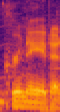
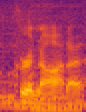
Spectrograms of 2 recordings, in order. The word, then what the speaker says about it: Grenada: in grenada and yes it's pronounced grenada not granada some people say granada uh it's like tomato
